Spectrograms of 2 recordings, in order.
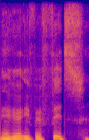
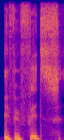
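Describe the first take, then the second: First: Slow, "if" hit hard; stress on if. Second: "if" stressed, rising. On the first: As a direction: drag out "if, if it fits" slowly. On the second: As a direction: lean on "if" in "If it fits". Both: Shown as a demonstration. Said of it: "instead of if it doesn't fit".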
